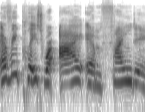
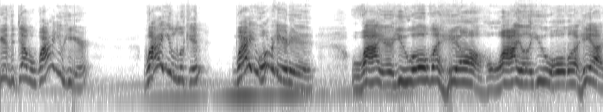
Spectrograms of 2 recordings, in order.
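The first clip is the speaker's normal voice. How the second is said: jeering, accusing, mocking rant, why drawn out. Reading out what trolls say: imitating a troll commenter. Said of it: "they be like".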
